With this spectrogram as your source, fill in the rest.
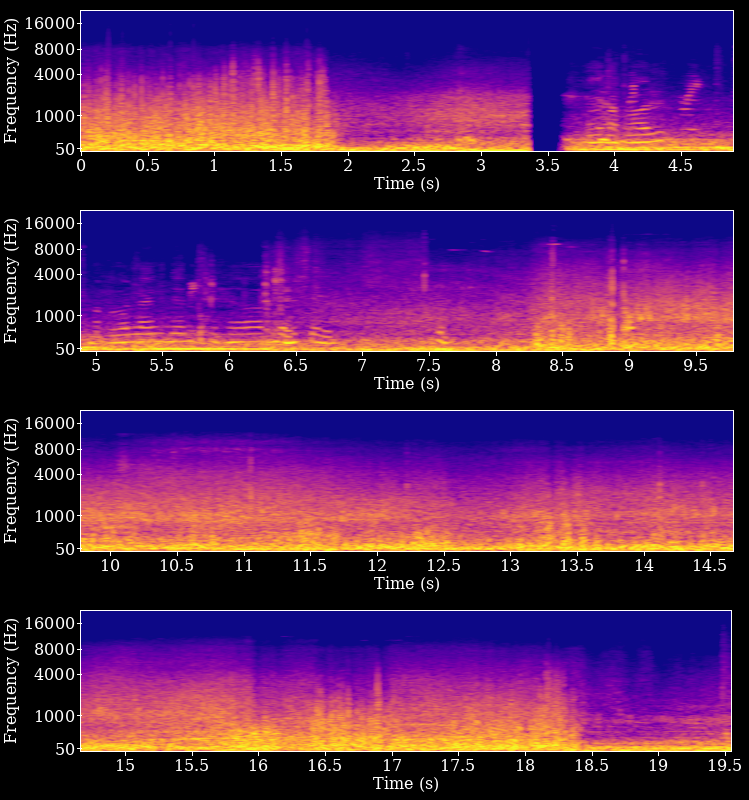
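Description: Wind and road noise roar steadily past a moving vehicle.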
